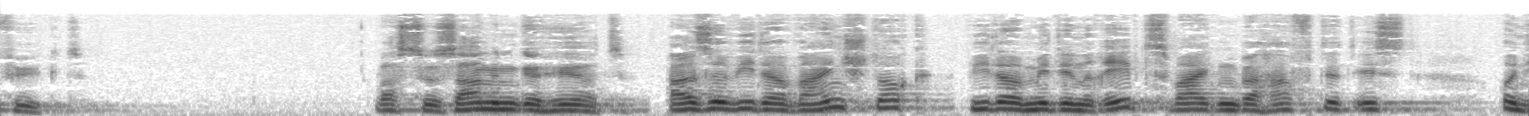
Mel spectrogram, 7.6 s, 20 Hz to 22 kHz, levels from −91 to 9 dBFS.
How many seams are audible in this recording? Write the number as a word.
two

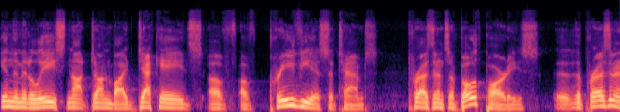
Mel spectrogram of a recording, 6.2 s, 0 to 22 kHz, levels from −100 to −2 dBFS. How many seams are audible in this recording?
one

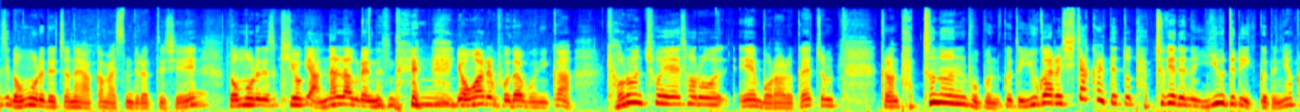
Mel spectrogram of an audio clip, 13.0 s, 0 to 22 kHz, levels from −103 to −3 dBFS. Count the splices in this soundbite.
one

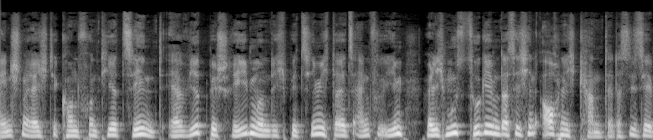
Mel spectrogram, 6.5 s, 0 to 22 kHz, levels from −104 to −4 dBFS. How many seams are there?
one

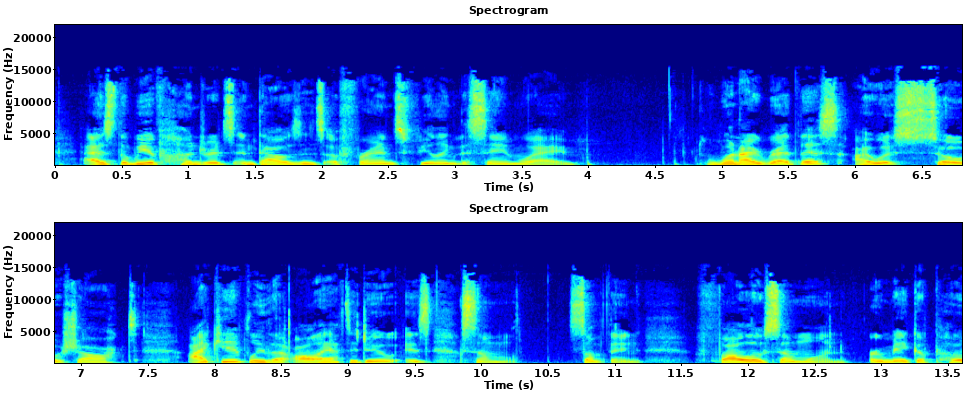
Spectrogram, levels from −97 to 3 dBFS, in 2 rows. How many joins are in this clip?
one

